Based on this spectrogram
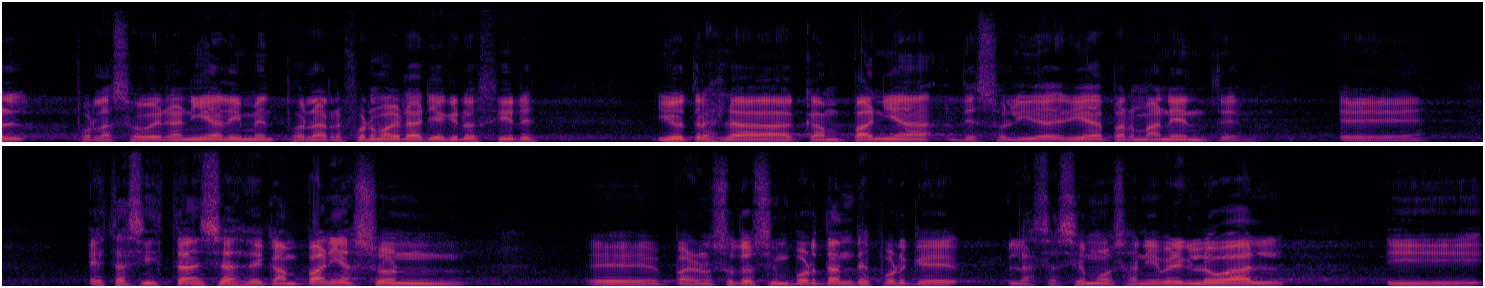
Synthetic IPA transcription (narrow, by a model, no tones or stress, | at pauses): l | po̞ɾlaso̞β̞e̞ɾaniampoɾlare̞fo̞ɾmaɣɾaɾjak̬jeɾoesiɾ | io̞t̪ɾaezlakampaɲjaðe̞so̞liðaɾjðapeɾmanẽ̞nt̪e̞ | e̞st̪asinst̪ansjazð̞e̞kampaɲjaso̞n | epaɾano̞so̞t̪ɾo̞simpo̞ɾt̪ant̪espo̞ɾkelasase̞mo̞saniβ̞e̞lɣlo̞β̞al | i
